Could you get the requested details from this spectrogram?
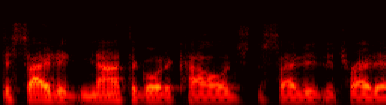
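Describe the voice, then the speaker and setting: This man has a plain, everyday voice with an American accent and a medium pitch. He talks at a moderate pace with fairly even intonation. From US Midwest, Cleveland, Ohio. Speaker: leadership coach and author. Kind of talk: interview.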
